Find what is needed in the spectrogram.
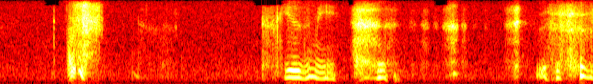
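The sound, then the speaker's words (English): A single sharp, explosive sneeze during spring hay fever, bursting out near the start against near silence, followed by a person talking. “That was a sneeze. I guess hay fever time in the spring.”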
